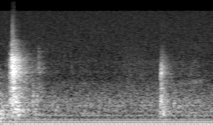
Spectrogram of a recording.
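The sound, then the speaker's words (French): Two brief, sharp knocks on a door, spaced more than a second apart, over a faint steady background hum. “On la frappe à la porte.”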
